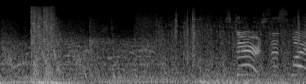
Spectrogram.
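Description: Dense gunfire in the Infinite Warfare campaign, a sci-fi military shooter game, with continuous shots and bursts throughout, while a voice talks over the combat.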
